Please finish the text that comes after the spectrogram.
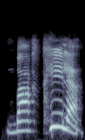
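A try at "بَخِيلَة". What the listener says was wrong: এই যে মাঝখানের হরফটা অনেক সময় টান হয়ে যায়, হ্যাঁ, এজন্য একটু সতর্কতার সাথে পড়বো আমরা। আলিনা বাখিলা সামিয়া, টান না হয়ে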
